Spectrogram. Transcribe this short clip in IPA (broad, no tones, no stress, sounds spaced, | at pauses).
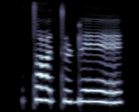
tˤ ʊ t ʊ ɖ ɛ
